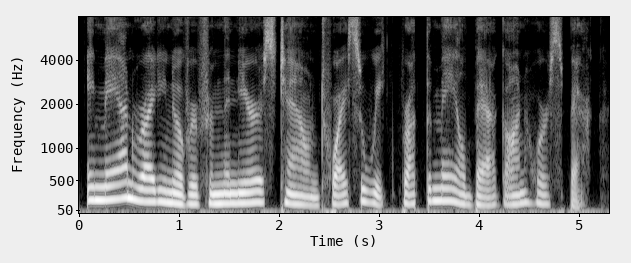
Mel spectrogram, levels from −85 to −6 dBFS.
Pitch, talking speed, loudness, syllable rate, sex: 160 Hz, 190 wpm, -16 LUFS, 4.9 syllables/s, female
